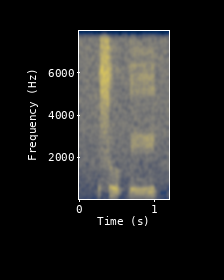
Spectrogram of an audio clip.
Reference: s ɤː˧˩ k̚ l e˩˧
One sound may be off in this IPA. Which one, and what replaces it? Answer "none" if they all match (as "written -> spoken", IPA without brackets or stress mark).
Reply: none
